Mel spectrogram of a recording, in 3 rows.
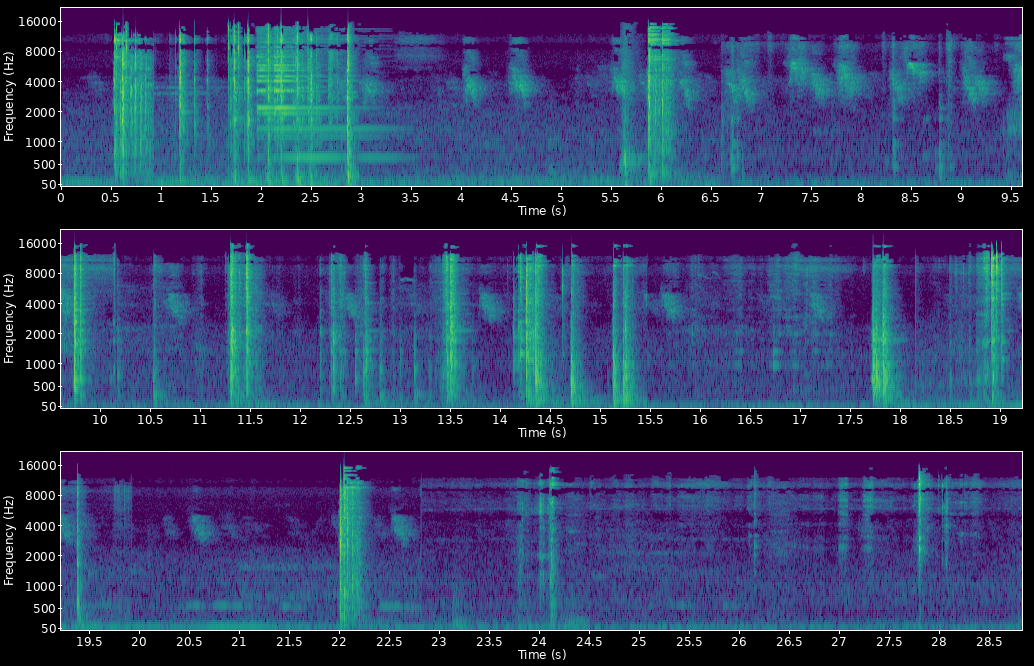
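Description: Metal parts of a PT-1 kerosene stove clinking and tapping as they are handled and fitted: the sheet-steel case, its wire handle and pliers. In the first few seconds there is a dense burst of clinks with a short metallic ring, then separate clicks and taps through the rest.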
